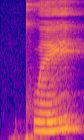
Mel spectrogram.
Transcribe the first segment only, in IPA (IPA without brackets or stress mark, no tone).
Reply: kʷʰ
